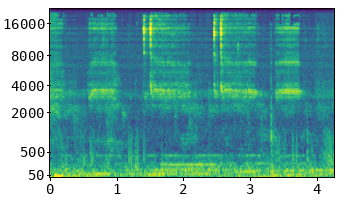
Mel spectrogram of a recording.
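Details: Field cricket giving thin, high chirps in brief repeated bursts, faint against low background hum, with a couple of sharp taps.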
